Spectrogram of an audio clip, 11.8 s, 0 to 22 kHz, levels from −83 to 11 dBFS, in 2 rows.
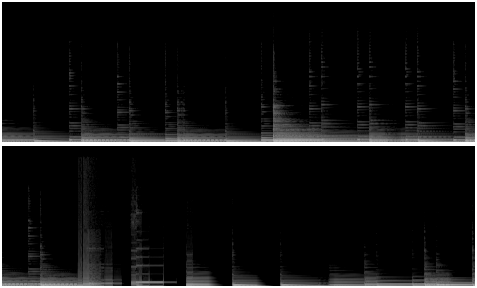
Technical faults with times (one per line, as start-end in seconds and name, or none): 2.23-2.29 AAC frame loss with concealment
4.79-4.98 AAC frame loss with concealment
6.87-8.29 robotic sound from repeated short buffers
7.01-7.20 AAC frame loss with concealment
9.86-10.06 AAC frame loss with concealment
